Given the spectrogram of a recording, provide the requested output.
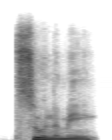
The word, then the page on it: tsunami: Indian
